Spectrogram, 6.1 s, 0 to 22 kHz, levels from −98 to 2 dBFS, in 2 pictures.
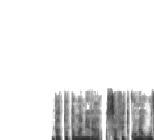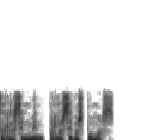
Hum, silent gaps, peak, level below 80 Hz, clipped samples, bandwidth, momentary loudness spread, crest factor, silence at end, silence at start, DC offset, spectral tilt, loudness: none; 2.05-2.11 s, 3.99-4.06 s; -6 dBFS; -60 dBFS; under 0.1%; 8.2 kHz; 8 LU; 18 dB; 0.8 s; 1.05 s; under 0.1%; -4 dB/octave; -22 LUFS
